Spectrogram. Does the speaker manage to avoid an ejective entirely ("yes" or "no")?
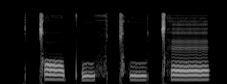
no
